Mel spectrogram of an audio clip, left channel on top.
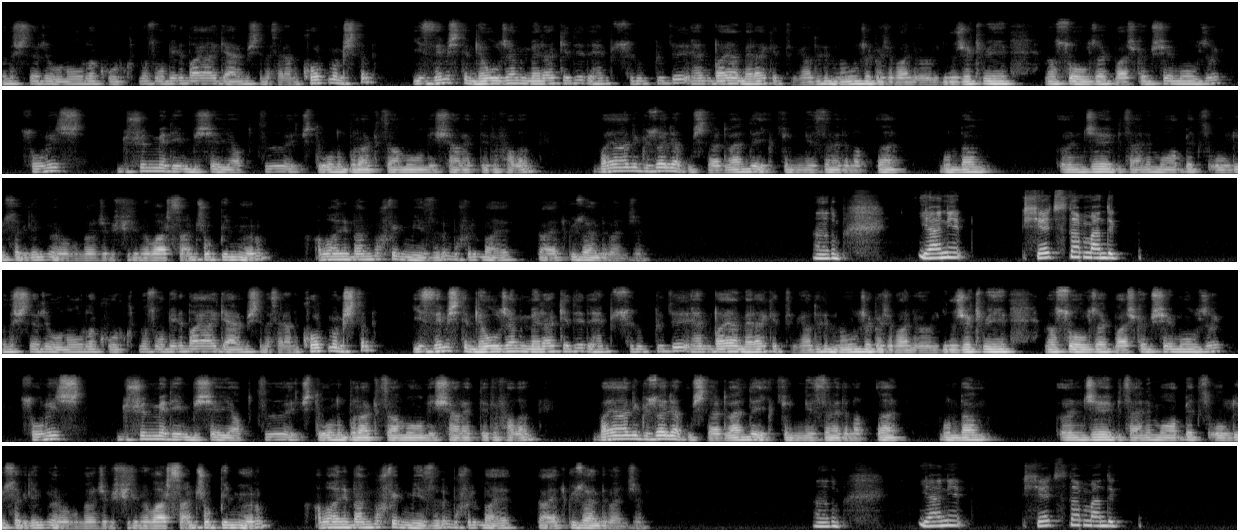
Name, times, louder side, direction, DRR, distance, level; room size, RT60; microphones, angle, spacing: voice 1, 0.0-3.7 4.1-12.2 12.6-13.2 13.5-17.7 18.3-21.4 21.7-22.3 22.9-27.4 27.8-31.2, right 2 dB, 45° right, 0.6 m, -20 dB
voice 2, 32.8-33.5 33.9-34.4 34.9-36.1, left 4 dB, 50° left, 0.4 m, -19 dB
9.2 x 6.4 x 2.9 m
head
